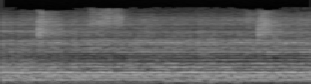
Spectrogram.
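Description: Live music: a male singer holding a long sung note into a handheld microphone, backed by choir-like backing vocals and band.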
